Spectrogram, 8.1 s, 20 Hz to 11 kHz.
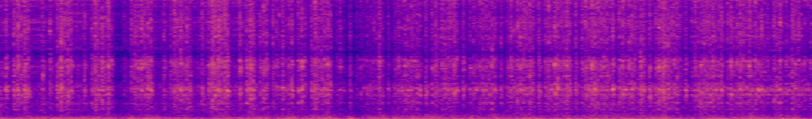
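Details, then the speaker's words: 1957 Dodge D500 1.5-ton ex-military truck that sat on a farm for years, firing for the first time. A low, rough rumble holds steadily as the engine runs on its own. "no way what it actually fired why i didn't have to do that oh hold on hold on that's amazing i you guys heard it run for the first time and don't feel like how many years let's see if it'll idle now"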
